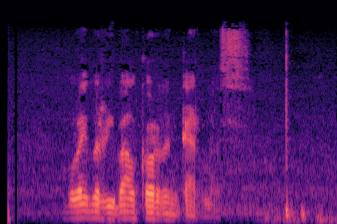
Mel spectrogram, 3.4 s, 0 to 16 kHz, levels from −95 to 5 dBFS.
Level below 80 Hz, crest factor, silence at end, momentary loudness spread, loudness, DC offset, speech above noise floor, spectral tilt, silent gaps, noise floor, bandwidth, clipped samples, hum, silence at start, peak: -56 dBFS; 22 dB; 0.1 s; 13 LU; -27 LUFS; under 0.1%; 29 dB; -4 dB/octave; none; -54 dBFS; 11 kHz; under 0.1%; none; 0.65 s; -6 dBFS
